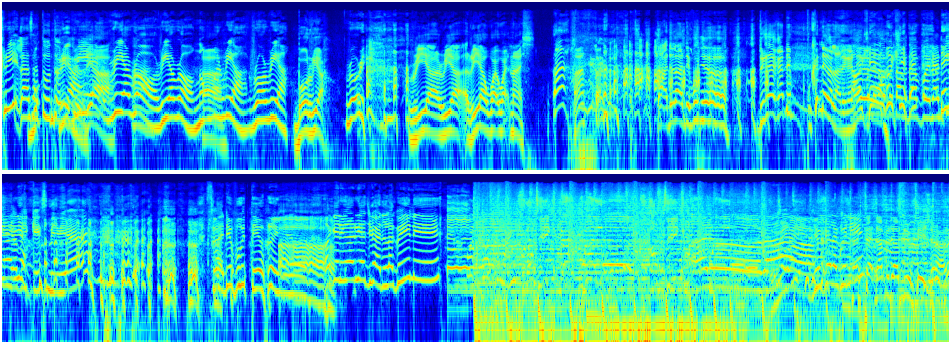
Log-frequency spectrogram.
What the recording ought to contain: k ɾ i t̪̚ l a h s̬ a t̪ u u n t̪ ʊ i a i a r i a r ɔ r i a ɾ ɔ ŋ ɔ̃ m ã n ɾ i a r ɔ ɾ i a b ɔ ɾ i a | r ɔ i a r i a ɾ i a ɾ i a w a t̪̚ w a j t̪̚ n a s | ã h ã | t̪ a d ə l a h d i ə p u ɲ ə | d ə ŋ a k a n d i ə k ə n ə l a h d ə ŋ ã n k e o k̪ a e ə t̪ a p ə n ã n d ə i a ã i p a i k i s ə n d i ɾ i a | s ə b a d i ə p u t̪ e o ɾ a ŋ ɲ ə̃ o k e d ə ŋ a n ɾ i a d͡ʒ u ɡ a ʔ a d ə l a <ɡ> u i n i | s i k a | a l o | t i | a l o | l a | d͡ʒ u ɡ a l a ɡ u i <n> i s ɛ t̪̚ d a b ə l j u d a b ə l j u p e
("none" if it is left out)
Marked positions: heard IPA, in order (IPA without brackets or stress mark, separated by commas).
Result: ɡ, n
